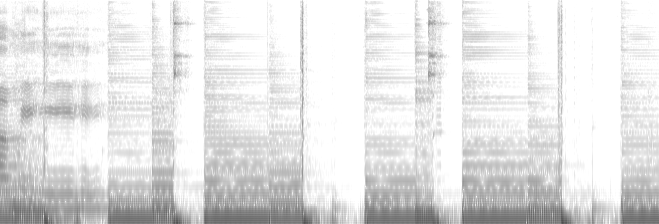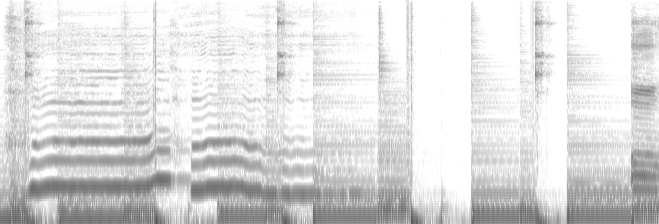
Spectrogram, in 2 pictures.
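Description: Music: a woman singing, holding a long note partway through and then stepping down, over rhythmically strummed acoustic guitar with brief regular breaks.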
